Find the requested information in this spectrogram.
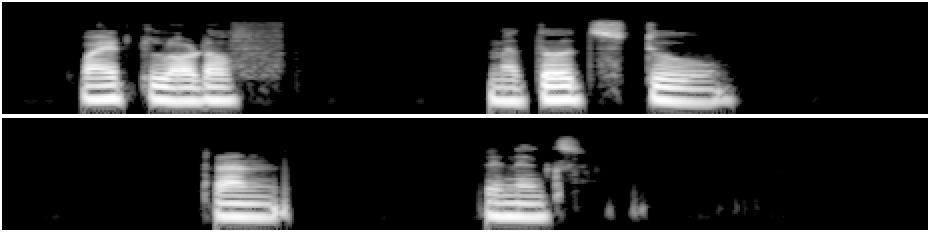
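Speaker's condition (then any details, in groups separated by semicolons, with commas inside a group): No condition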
